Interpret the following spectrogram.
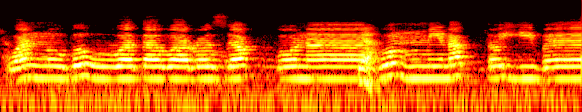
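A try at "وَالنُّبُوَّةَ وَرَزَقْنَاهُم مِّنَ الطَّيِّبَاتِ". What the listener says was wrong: Toy ditahan, toy agak lama.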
